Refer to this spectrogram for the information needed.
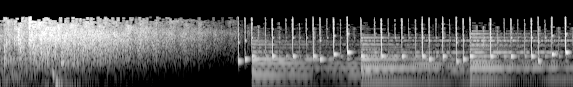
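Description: An audience applauds steadily for about four seconds, the clapping gradually fading before a bright, plucky musical jingle with sustained bass notes takes over.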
